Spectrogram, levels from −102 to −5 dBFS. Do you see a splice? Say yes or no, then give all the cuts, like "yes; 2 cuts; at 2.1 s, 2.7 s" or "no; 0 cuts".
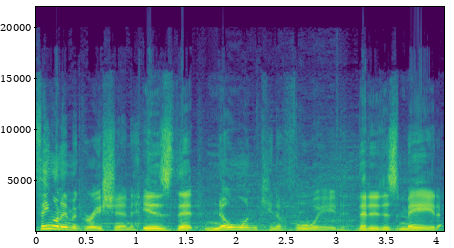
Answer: yes; 2 cuts; at 1.0 s, 1.7 s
